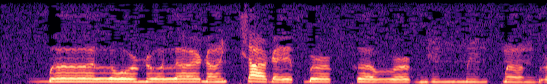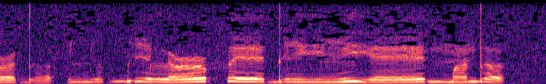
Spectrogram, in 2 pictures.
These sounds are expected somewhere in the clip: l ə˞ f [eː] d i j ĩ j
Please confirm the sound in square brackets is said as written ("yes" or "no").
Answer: yes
